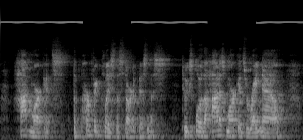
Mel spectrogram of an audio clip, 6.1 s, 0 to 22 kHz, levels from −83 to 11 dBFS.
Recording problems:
off-mic speech; far
muffled; very; fading above 3.5 kHz
room echo; slight; dies away in 0.8 s
high-pitched whine; loud; until 1.5 s, from 2.5 to 4 s and at 5 s; 11.5 kHz, 7 dB below the speech

